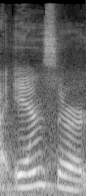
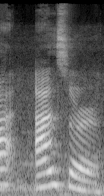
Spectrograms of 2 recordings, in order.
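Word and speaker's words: answer: ภาษา อังกฤษ นะ คะ อ่าน ว่า เอ็น เซอร์ หรือ ว่า อานเซอร์ ก็ ได้ นะ คะ แล้ว แต่ สไตล์ อเมริกัน อิงลิซ หรือ ว่า บริษัท อิลลิช นะ คะ เรา จะ ผสม ปนเป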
